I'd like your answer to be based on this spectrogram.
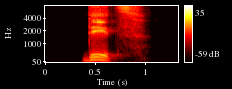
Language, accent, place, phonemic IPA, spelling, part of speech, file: German, Germany, Berlin, /deːts/, Dez, noun, De-Dez.ogg
- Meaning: head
